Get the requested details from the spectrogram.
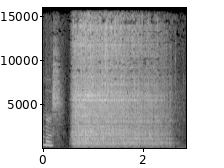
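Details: Worn wheel bearing (balero) from a rusty pickup, louder on the driver's side: removed hub turned by hand gives steady, rough, gritty grinding; it caused a rumble while driving, and the new bearing is silent with more resistance.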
